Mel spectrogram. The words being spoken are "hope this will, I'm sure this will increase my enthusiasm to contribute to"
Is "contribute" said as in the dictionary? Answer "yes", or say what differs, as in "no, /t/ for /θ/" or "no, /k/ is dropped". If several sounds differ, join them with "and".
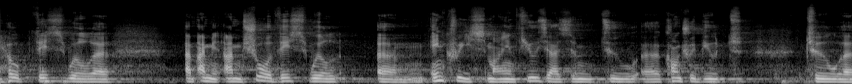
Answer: yes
